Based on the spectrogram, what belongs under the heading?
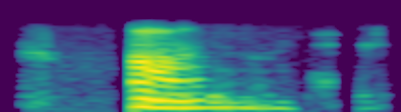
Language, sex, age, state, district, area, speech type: Malayalam, female, 30-45, Kerala, Kottayam, rural, conversation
